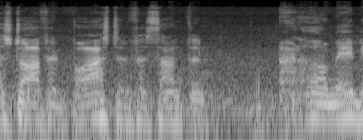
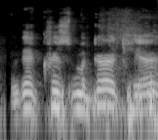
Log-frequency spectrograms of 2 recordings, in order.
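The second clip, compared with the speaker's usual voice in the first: higher, louder TV anchor voice; news anchor voice; 7 semitones higher, 4 dB louder than usual. Pretend. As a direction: play the studio anchor throwing to the field. Mock newscaster introduces himself.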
